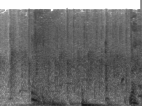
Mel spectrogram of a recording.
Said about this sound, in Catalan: Perquè la gent aplaudeix quan acaba una pel·li.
